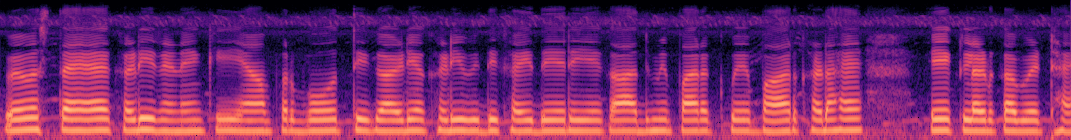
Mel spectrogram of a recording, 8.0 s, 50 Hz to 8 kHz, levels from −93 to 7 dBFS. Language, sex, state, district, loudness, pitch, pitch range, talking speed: Hindi, female, Rajasthan, Bikaner, -14 LUFS, 185 Hz, 185-190 Hz, 200 wpm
